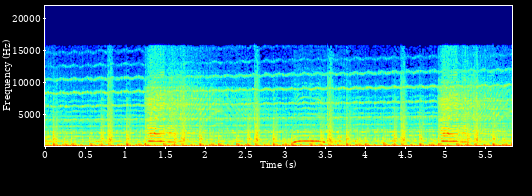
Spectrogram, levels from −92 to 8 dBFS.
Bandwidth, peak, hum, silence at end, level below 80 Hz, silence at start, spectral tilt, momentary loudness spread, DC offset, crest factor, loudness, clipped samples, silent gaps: 16 kHz; 0 dBFS; none; 0 s; -20 dBFS; 0 s; -5 dB/octave; 3 LU; under 0.1%; 14 dB; -15 LUFS; under 0.1%; none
